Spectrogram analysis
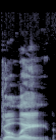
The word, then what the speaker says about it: Gallade: Yes, it's called Gallade. I always called it Gallade, though in retrospect, the fact that Gallade has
